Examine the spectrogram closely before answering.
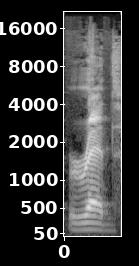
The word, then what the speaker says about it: read: verbo ler no passado ele se escreve da mesma maneira mas ele se pronuncia Red Igual essa cor aqui né vermelho só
